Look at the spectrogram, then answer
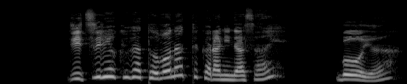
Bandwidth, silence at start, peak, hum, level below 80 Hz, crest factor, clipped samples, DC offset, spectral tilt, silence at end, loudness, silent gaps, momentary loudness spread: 16 kHz; 0.7 s; -14 dBFS; none; -80 dBFS; 18 dB; under 0.1%; under 0.1%; -3.5 dB/octave; 0.15 s; -30 LUFS; 2.92-3.36 s; 8 LU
